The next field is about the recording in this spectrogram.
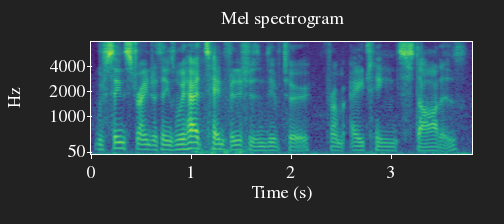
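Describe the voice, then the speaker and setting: A man's voice: on the low side, normal speed, fairly bright tone, poor audio. Young aussie guy calling a sim race live, chatty, jokes around, swears casually. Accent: Australian. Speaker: sim racing commentator. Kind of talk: live esports commentary.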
